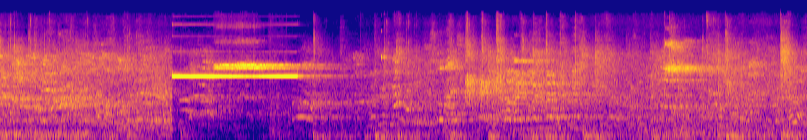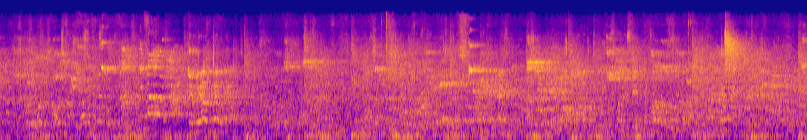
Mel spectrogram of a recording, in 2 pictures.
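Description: A gym scoreboard buzzer sounds one steady, loud tone for about two and a half seconds, starting a few seconds in; its timing fits the end of a period. Before and after it, basketballs bounce on the hardwood court, echoing in the large hall.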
